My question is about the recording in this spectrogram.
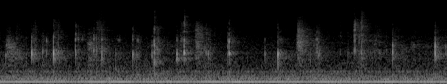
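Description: Metal spoon stirring powdered peanut butter and oat milk in a small plastic container: quick, irregular light clicks and scrapes, several a second.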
